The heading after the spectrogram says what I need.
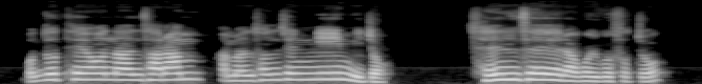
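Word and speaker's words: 先生: 센세라고 읽었었죠.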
